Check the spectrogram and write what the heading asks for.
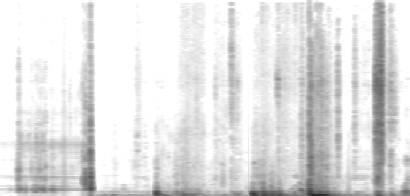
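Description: A series of knocks and clunks inside a car, with one heavy thump about three seconds in.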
